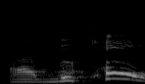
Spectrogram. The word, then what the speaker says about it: Bucket: That's because her name is spelled Bucket. And so when she answers the phone, she says, Bouquet residence.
